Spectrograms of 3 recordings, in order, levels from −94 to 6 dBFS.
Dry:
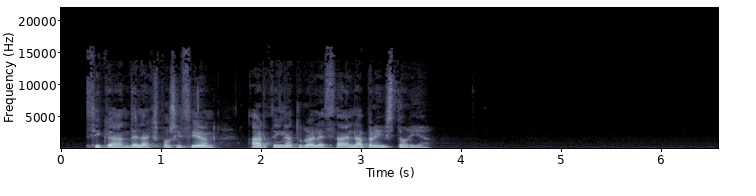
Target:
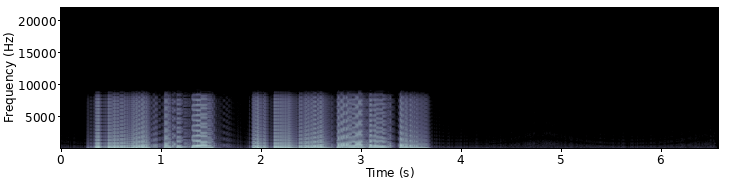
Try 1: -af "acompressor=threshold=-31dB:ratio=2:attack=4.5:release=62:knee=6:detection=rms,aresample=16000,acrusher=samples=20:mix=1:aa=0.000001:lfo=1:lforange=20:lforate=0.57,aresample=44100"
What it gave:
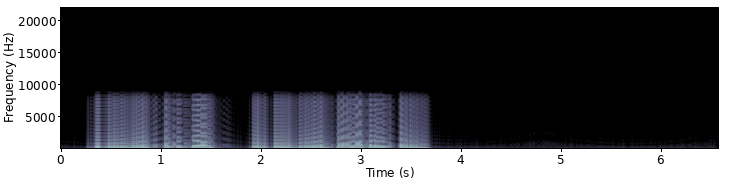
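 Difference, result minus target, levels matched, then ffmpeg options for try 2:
compressor: peak gain reduction +4 dB
-af "acompressor=threshold=-23.5dB:ratio=2:attack=4.5:release=62:knee=6:detection=rms,aresample=16000,acrusher=samples=20:mix=1:aa=0.000001:lfo=1:lforange=20:lforate=0.57,aresample=44100"

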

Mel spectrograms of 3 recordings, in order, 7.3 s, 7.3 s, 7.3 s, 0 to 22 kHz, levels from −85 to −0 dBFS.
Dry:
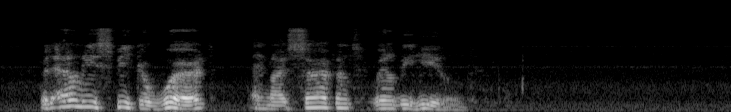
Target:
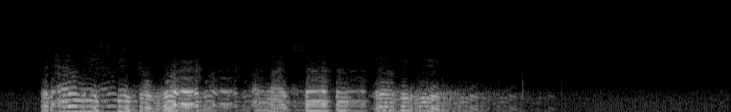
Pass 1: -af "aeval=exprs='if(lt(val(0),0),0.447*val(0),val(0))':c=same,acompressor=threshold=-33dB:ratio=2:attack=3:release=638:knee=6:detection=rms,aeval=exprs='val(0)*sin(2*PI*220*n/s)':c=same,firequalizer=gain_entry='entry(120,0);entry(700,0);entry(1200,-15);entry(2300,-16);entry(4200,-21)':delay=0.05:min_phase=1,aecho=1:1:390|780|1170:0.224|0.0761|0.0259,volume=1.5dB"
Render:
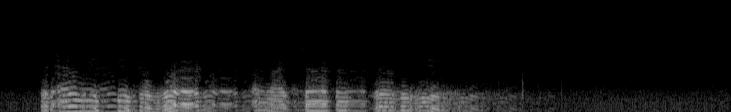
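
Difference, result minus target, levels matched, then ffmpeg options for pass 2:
compressor: peak gain reduction +5 dB
-af "aeval=exprs='if(lt(val(0),0),0.447*val(0),val(0))':c=same,acompressor=threshold=-23dB:ratio=2:attack=3:release=638:knee=6:detection=rms,aeval=exprs='val(0)*sin(2*PI*220*n/s)':c=same,firequalizer=gain_entry='entry(120,0);entry(700,0);entry(1200,-15);entry(2300,-16);entry(4200,-21)':delay=0.05:min_phase=1,aecho=1:1:390|780|1170:0.224|0.0761|0.0259,volume=1.5dB"

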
